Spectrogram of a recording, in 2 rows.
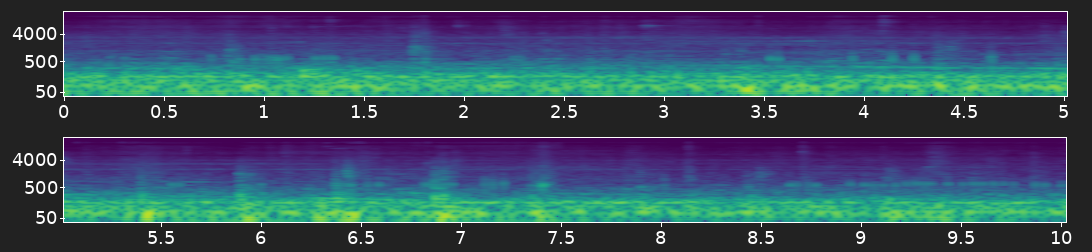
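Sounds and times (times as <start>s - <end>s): train wheels rumbling on track: 0.0s - 10.0s.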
